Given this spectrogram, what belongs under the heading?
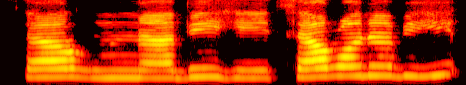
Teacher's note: قلقلہ بالکل نہیں آنے دینا ہے رو میں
